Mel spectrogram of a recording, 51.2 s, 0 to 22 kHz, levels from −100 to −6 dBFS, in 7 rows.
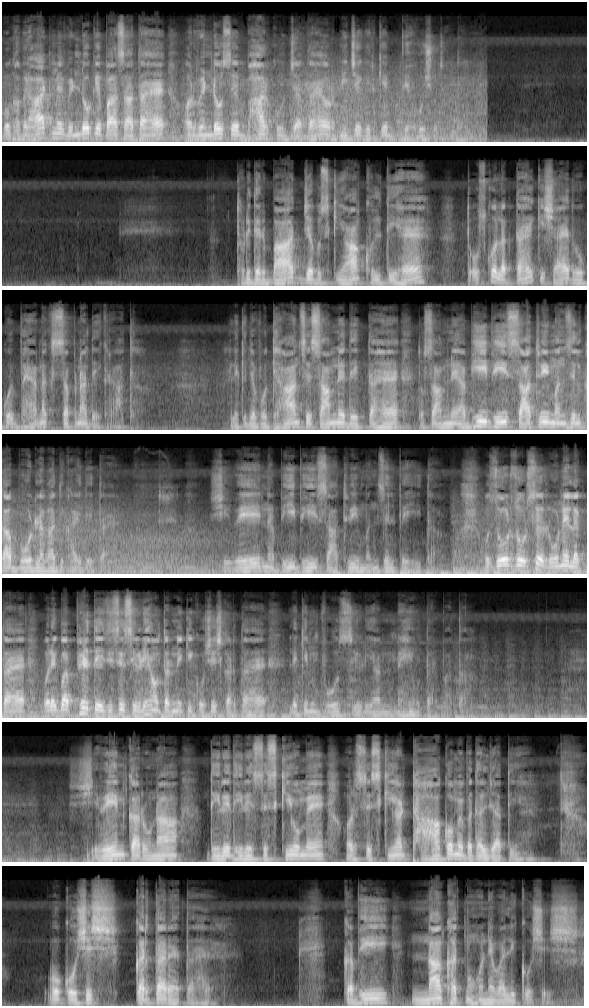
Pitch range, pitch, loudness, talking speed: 95-110 Hz, 100 Hz, -22 LUFS, 145 wpm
